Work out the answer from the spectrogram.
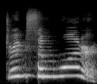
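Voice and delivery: high-pitched storybook ghost; ghost giving advice. Acted. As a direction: pipe up with a remedy. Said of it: "he says".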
